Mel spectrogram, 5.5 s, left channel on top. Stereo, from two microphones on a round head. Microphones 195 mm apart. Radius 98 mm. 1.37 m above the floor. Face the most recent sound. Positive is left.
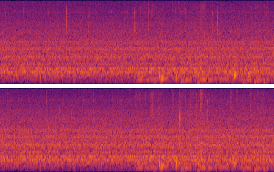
turn(degrees=-80)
